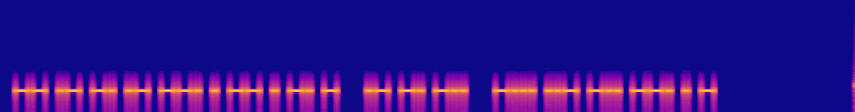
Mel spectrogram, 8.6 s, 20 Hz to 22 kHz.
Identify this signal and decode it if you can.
Morse code, heard as a keyed tone, about 28 wpm, 700 Hz. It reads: MANAGEMENT AND BUDGET
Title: Sets of 5 Words Encore2 28wpm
